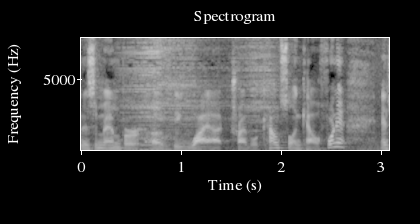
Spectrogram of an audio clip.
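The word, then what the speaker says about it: Wiyot: Madison Flynn is a member of the Wyatt Tribal Council in California, and she joins us tonight. Madison, thanks for coming on. Hi, thank you for having me. It's pronounced Wyatt.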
